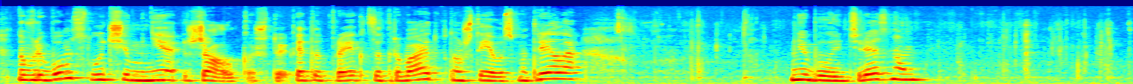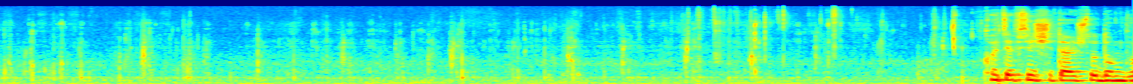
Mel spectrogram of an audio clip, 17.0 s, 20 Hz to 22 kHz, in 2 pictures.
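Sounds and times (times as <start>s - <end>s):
chewing with wet mouth clicks: 7.0s - 16.0s
shrimp shell crackling: 7.6s - 16.0s.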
